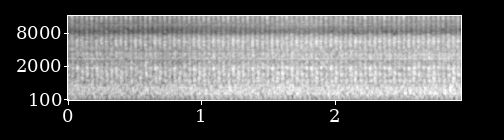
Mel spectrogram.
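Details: Mercedes Vito W639 OM646 diesel, cold idle: quick rattling knock about three times a second plus squeal over engine note; loose air-conditioning compressor mount, temporarily fixed by routing a shorter belt past the AC pulley.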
